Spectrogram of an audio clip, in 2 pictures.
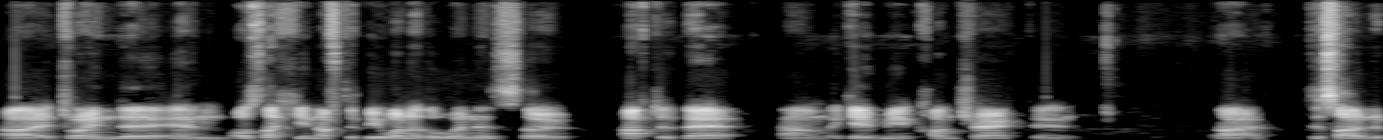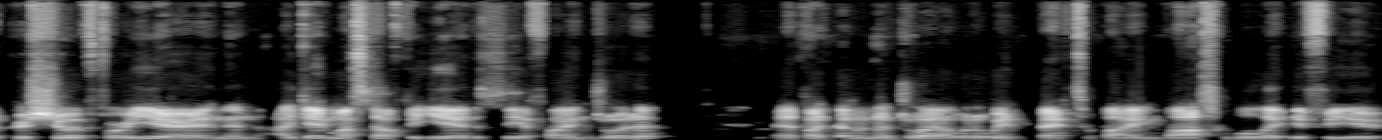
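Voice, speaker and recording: With a slight New Zealand accent, a man speaks very fast at a medium pitch, keeping his intonation fairly even. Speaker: model and pageant contestant. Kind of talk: interview. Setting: live video stream.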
